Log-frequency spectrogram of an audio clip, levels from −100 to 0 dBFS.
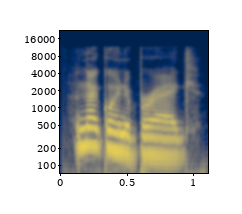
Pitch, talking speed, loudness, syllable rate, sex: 175 Hz, 270 wpm, -15 LUFS, 5.7 syllables/s, female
